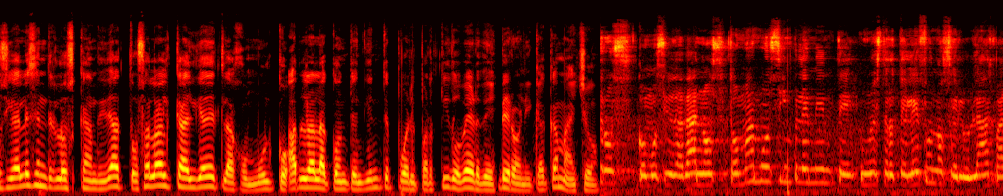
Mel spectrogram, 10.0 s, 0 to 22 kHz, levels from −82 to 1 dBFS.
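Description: Nothing in the audio points to a technical fault anywhere along the signal path.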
